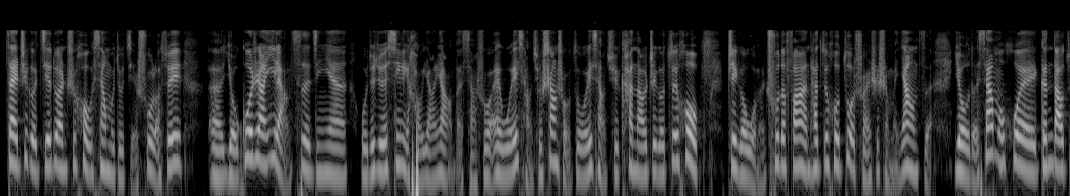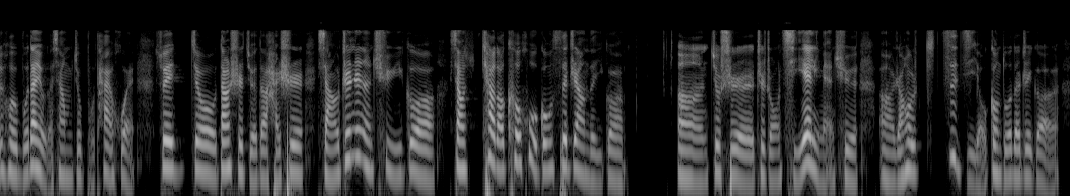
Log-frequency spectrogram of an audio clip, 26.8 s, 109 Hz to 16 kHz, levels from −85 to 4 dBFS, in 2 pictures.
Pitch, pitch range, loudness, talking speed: 200 Hz, 180-230 Hz, -32 LUFS, 325 characters per minute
